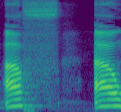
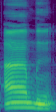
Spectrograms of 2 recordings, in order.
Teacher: huruf fa sama waw rokhwah lemah, af, au lemah, huruf ba syiddah kuat, ab. Kalau mim tengah-tengahnya sedikit mengalir.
